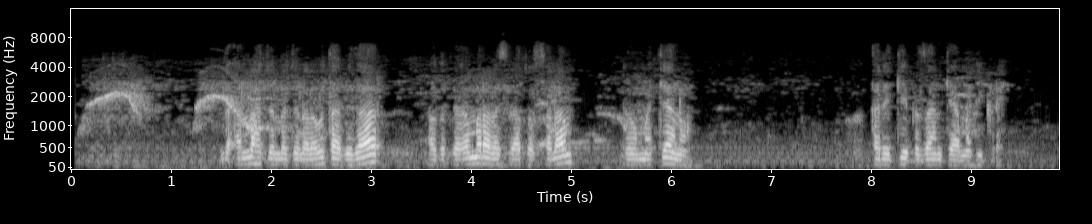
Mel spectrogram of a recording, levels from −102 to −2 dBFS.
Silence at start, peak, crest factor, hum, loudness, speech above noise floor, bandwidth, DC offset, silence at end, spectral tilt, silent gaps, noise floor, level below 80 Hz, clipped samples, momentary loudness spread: 0.1 s; -4 dBFS; 22 dB; none; -23 LUFS; 31 dB; 6.6 kHz; under 0.1%; 0.55 s; -8.5 dB/octave; none; -53 dBFS; -60 dBFS; under 0.1%; 17 LU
